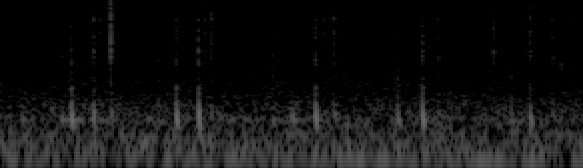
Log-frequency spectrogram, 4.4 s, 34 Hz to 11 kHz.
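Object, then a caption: Plastic bottle filled with liquid. Fingernails tap a clear plastic micellar water bottle filled with liquid, producing a quiet, irregular series of short, sharp clicks. Each tap has a low hollow thump near 200 Hz with a bright click on top, and dies away almost instantly over a soft background hiss.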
